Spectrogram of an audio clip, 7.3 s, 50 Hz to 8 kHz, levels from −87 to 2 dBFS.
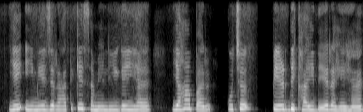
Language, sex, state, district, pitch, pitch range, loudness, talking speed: Hindi, female, Bihar, Bhagalpur, 270 Hz, 255-300 Hz, -19 LUFS, 130 wpm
